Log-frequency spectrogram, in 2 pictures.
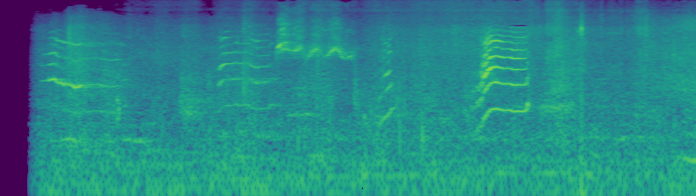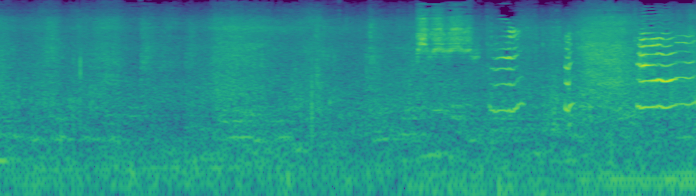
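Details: Stray calico cat with a black spot on the nose, living on the street in Morocco, meows repeatedly in a series of short, rising-then-falling harmonic cries, with several higher, wavering calls near the end over steady low background rumble.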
